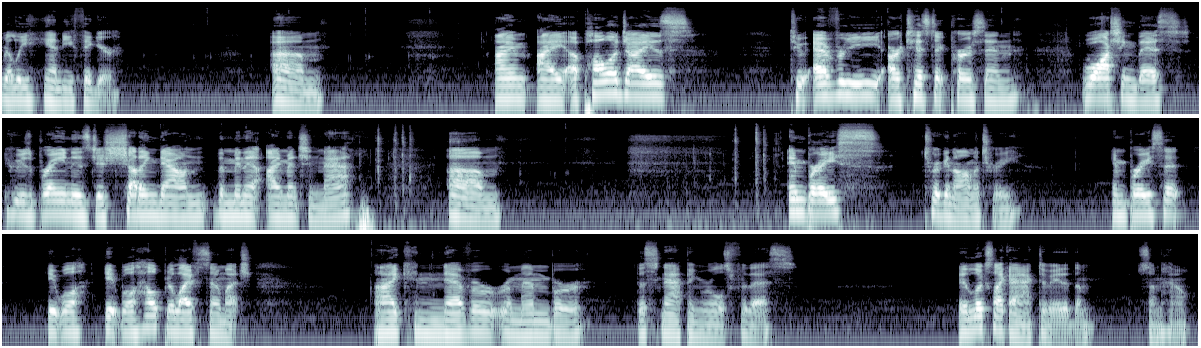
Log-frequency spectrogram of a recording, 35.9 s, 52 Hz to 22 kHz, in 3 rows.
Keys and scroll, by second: 4.8 g, 6.1 r, 10.3-11.3 typing, 15.0-16.3 typing, 18.3-19.9 typing, 28.0 ctrl+z.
